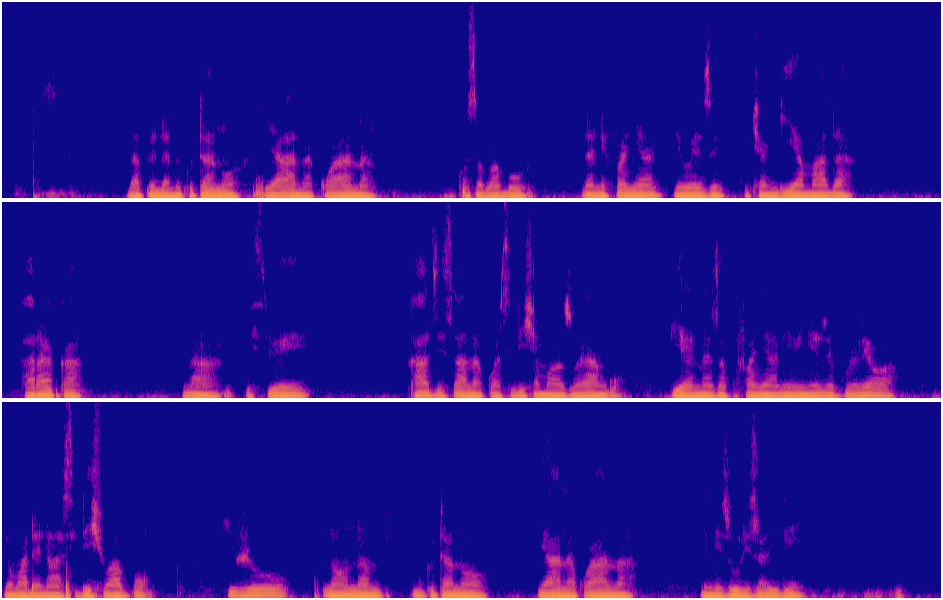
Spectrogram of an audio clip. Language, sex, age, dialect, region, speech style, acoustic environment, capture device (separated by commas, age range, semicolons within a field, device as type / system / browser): Swahili, male, 18-24, Tanzania - Dar es Salaam, Tanzania, relaxed; happy, people talking; silence, mobile / Linux / Chrome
